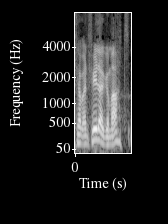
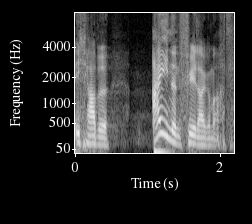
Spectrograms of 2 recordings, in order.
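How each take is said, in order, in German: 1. Die Betonung liegt auf dem Wort Fehler. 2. Die Betonung liegt auf dem Wort einen. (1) "will ich damit auszubringen, ich habe einen Fehler gemacht" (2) "dann sage ich, ansonsten war ich perfekt"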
